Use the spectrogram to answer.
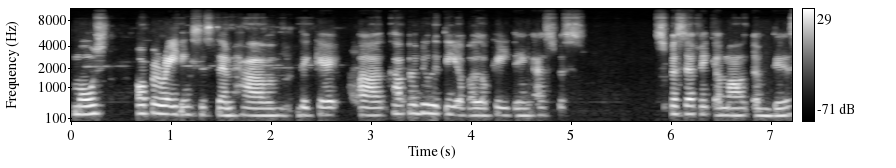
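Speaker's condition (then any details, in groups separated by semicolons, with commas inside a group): No condition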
